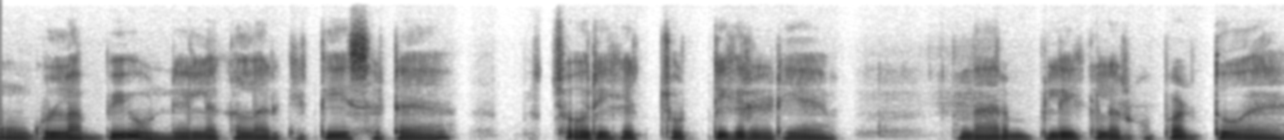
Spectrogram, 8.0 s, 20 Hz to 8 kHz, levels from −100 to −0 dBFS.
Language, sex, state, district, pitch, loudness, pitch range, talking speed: Marwari, female, Rajasthan, Nagaur, 150 Hz, -18 LUFS, 145-155 Hz, 135 wpm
